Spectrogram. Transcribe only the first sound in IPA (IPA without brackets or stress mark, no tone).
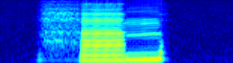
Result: h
